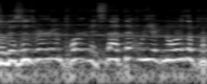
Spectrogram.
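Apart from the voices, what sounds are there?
No everyday noise stands out behind the speech.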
